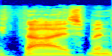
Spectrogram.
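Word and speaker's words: Theismann: to run a campaign, it's got to be Thyman for the Heisman. You got to change the pronunciation of your name."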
